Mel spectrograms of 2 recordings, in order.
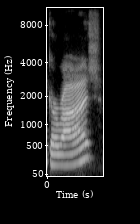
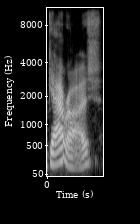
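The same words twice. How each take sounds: First: It is said with an American pronunciation. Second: It is said with a British pronunciation.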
